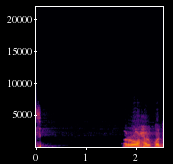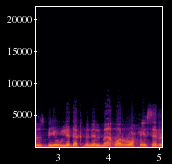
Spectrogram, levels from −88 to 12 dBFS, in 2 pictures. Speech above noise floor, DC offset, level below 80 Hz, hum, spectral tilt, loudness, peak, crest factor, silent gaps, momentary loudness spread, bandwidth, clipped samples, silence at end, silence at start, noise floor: 62 dB; under 0.1%; -48 dBFS; none; -8.5 dB/octave; -17 LUFS; -4 dBFS; 14 dB; none; 5 LU; 6.4 kHz; under 0.1%; 0 s; 0 s; -79 dBFS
